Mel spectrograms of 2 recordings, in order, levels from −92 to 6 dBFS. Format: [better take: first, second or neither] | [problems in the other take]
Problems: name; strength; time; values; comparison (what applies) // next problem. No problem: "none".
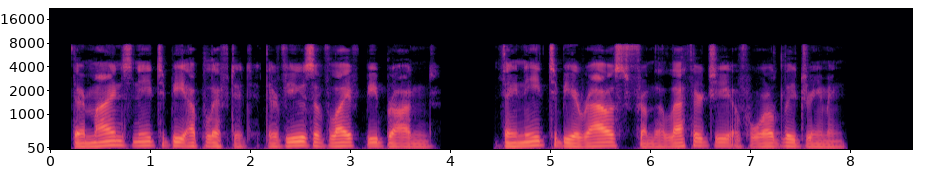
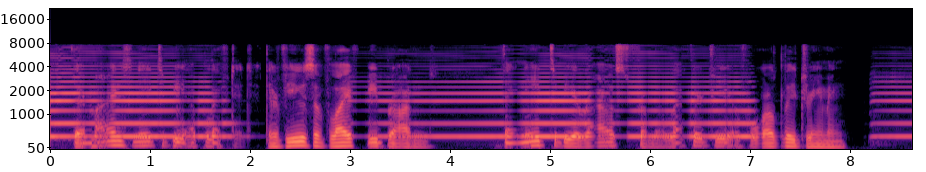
first | noise reduction (neural mask model RNNoise)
